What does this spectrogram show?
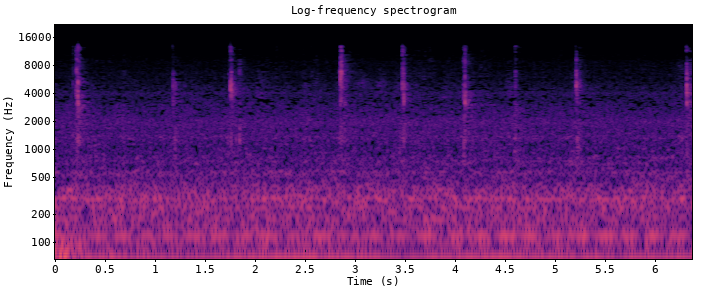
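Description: Wet mouth clicks and smacks of someone chewing food: sharp, irregularly spaced clicks, about one or two a second, over a low steady hum.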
